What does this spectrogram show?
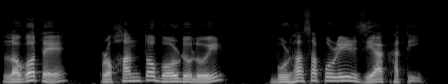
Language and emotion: Assamese, neutral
